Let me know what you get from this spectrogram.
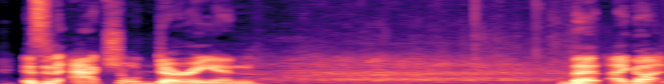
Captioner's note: laughter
